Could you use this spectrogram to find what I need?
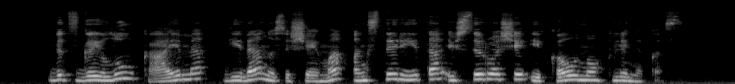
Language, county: Lithuanian, Marijampolė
